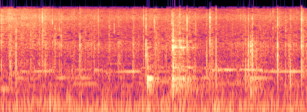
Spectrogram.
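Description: Green chillies and tomato added to a pan of frying food, a soft low sizzle with scattered crackles and light stirring taps, quiet and without talk.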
